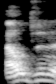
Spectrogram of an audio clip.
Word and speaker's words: Elgin: from, how do you say the name of the city you're in Illinois? – Elgin, Illinois. – Elgin. That's what I thought, but I didn't want to say it wrong.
